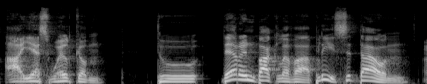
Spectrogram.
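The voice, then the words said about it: Dracula-like put-on dwarf accent. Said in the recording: “you sound like a Dracula. ... This is the dwarf accent.”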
